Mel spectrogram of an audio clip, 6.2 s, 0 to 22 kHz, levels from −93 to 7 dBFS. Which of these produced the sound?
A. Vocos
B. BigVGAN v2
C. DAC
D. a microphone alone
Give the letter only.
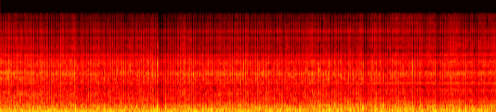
B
